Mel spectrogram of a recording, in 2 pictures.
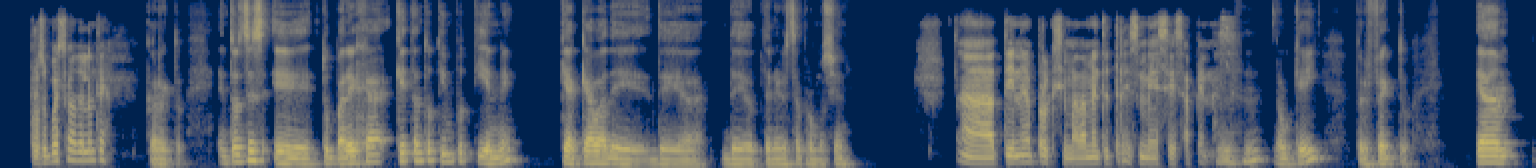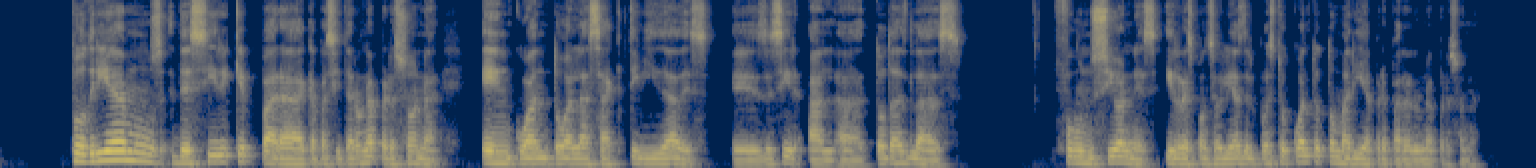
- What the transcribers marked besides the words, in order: none
- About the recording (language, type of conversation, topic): Spanish, advice, ¿Cómo puedo equilibrar de manera efectiva los elogios y las críticas?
